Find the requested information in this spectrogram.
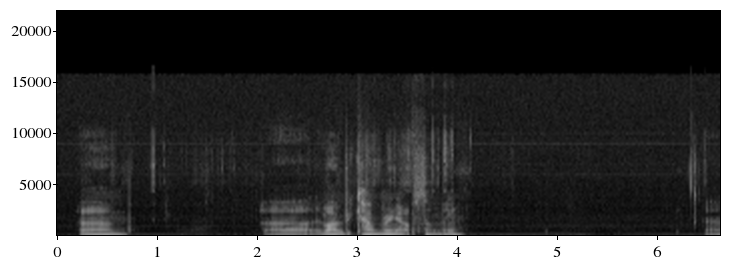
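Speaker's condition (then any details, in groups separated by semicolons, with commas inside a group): Cerebral palsy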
